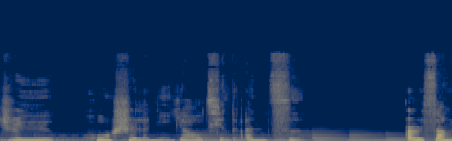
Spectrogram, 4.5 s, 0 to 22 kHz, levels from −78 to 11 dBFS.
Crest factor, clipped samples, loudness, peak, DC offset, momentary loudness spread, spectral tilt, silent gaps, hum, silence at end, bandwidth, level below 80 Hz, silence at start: 20 dB; under 0.1%; -25 LUFS; -4 dBFS; under 0.1%; 19 LU; -5.5 dB/octave; none; none; 0 s; 14 kHz; -62 dBFS; 0 s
